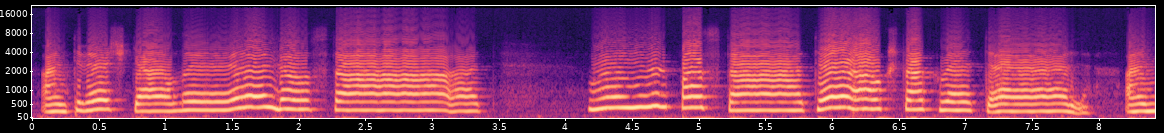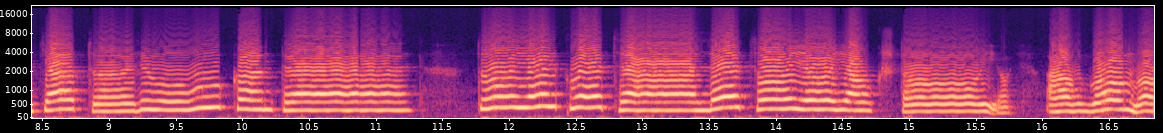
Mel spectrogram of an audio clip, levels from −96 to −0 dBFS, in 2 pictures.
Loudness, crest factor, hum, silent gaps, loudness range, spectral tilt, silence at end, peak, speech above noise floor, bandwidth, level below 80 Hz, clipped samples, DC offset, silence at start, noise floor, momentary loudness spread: -10 LUFS; 6 dB; none; none; 2 LU; -4 dB/octave; 0 s; -4 dBFS; 33 dB; over 20 kHz; -42 dBFS; under 0.1%; under 0.1%; 0.05 s; -42 dBFS; 6 LU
